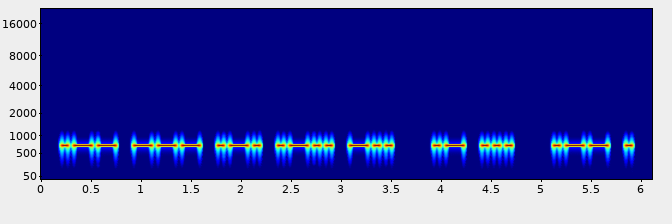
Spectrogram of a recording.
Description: Morse code, heard as a keyed tone, about 20 wpm, 700 Hz. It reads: WORLD AS WE
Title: Sentences with 8-Word Phrases - 20wpm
